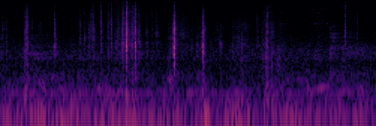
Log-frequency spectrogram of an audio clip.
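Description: Plastic-mesh crab-pot bait cage being closed and tied with line by hand: scattered light clicks and rustles of plastic and string, about a dozen irregular ticks.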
